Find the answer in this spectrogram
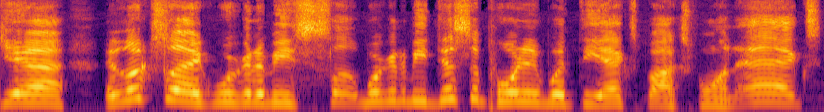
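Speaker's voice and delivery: play-acted, high, fawning, suck-up tone. Mocking a video host who is sucking up to someone, in a mock-fawning tone. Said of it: "like kissing his ass".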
